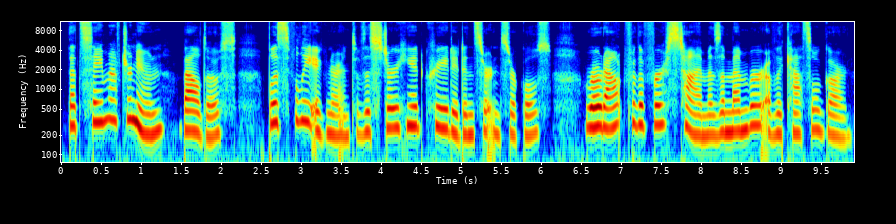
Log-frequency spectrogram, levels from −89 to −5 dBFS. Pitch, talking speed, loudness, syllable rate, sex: 240 Hz, 170 wpm, -19 LUFS, 4.6 syllables/s, female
